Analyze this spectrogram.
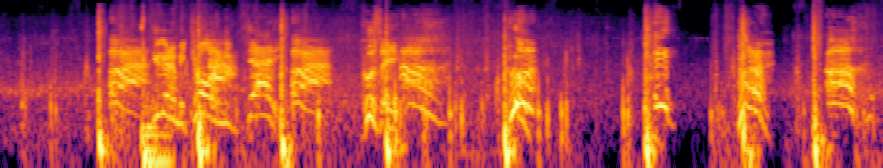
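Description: Punches thud in a scuffle.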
